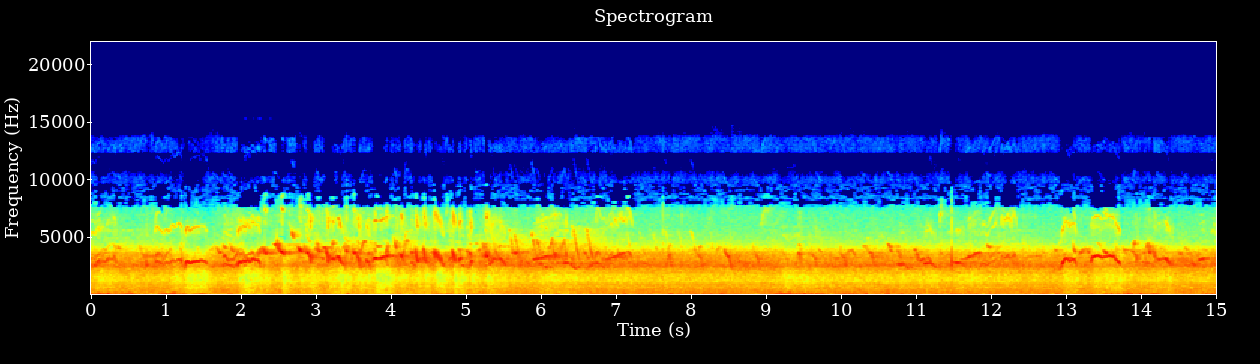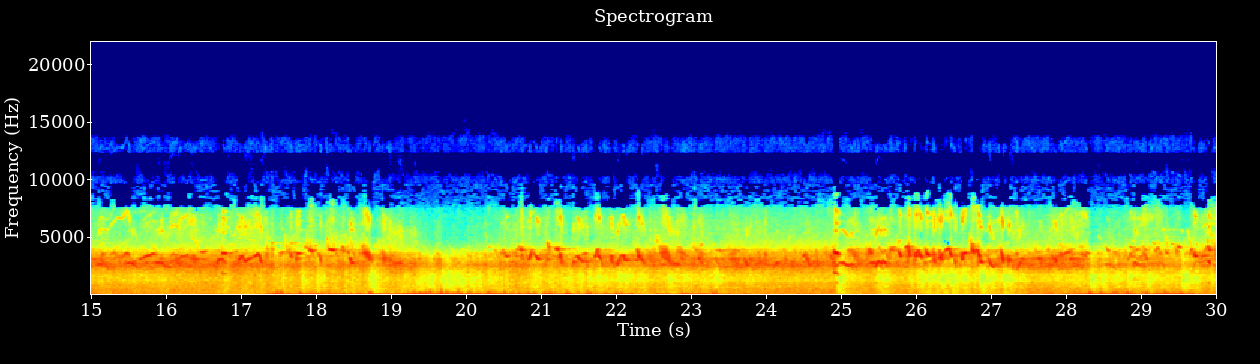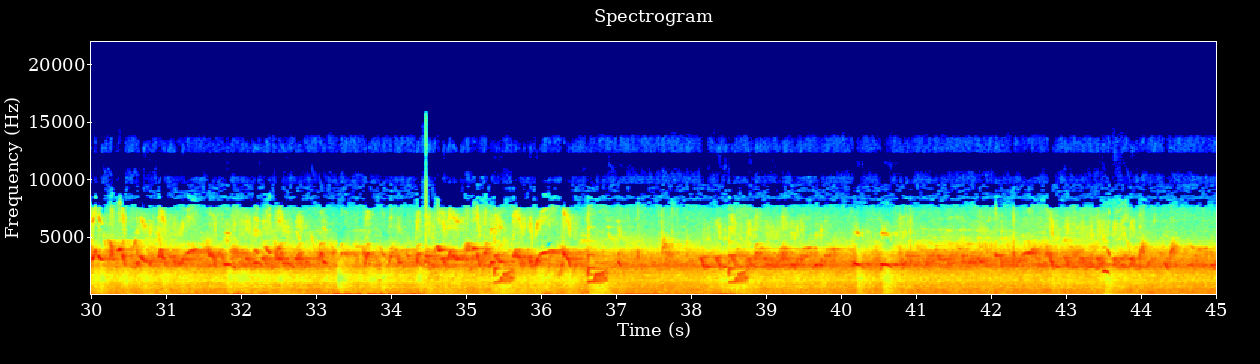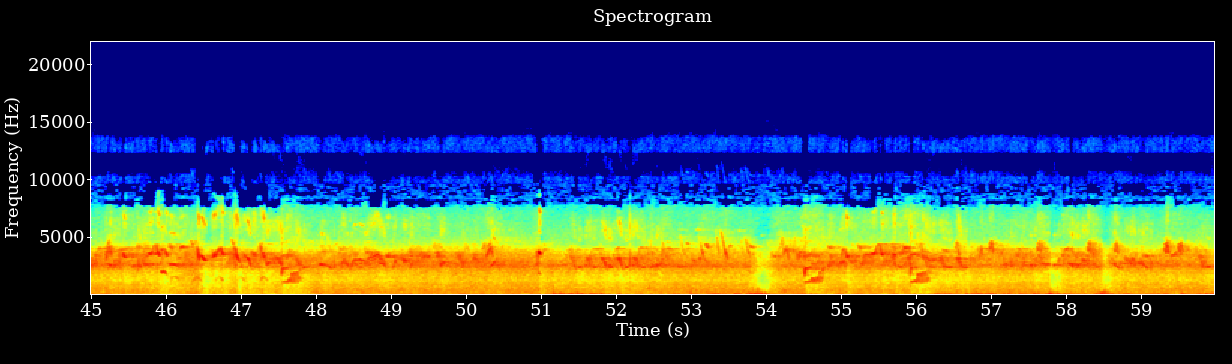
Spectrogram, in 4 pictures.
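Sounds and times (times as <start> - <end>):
birds chirping chorus: 0.0 - 59.9
downward-sweeping bird calls: 0.0 - 59.9.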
